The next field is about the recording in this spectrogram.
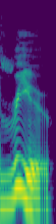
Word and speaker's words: Ryu: Meanwhile, Ryu and Ken, and it's worth pointing out, his name is Ryu. That's how you pronounce the Japanese name Ryu.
